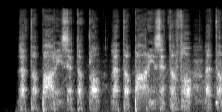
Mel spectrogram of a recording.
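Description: Indistinct low voices talking, with a couple of sharp knocks.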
